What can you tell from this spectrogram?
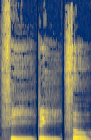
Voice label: "thiritho", concat syllables; Affixing experiment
